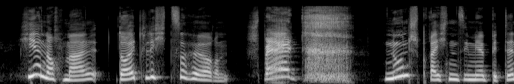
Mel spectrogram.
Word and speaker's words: Speck: Im Hochdeutschen wird er Speck ausgesprochen. Das heißt Speck!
